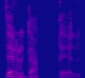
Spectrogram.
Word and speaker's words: pterodactyl: Now for the P before T, consider pterodactyl. This word literally means wing finger, referring to the dinosaur that initial P is silent before the letter T. It's pronounced as pterodactyl.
